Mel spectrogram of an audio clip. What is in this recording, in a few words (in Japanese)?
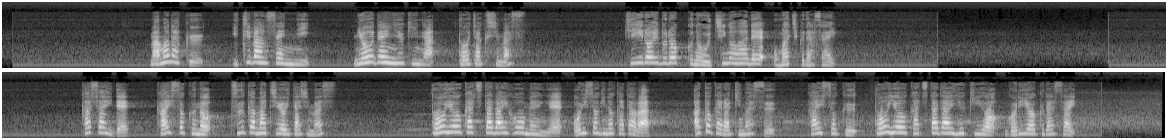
接近放送, 放送は「各駅停車 妙典行」です。葛西で、快速 東葉勝田台行きの通過待ちを致します。 BOSE天井型での収録です。; 収録者:デハ様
